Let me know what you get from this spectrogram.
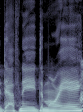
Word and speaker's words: Daphne du Maurier: You know, Daphne du Maurier? – Mm-hmm.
